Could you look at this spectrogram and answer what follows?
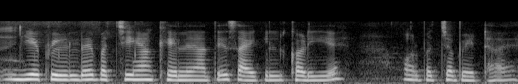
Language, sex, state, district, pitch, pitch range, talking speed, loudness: Hindi, female, Uttar Pradesh, Budaun, 210 Hz, 195-220 Hz, 175 wpm, -16 LUFS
